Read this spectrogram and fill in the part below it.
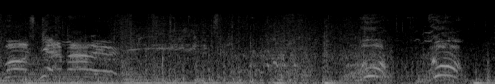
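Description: Spooked horses aboard a leaking boat in the video game Red Dead Redemption 2 give several loud, wavering neighs and whinnies, with clopping hooves and sloshing water beneath and a voice speaking over them.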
